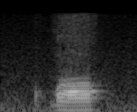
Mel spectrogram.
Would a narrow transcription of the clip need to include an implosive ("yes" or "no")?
yes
